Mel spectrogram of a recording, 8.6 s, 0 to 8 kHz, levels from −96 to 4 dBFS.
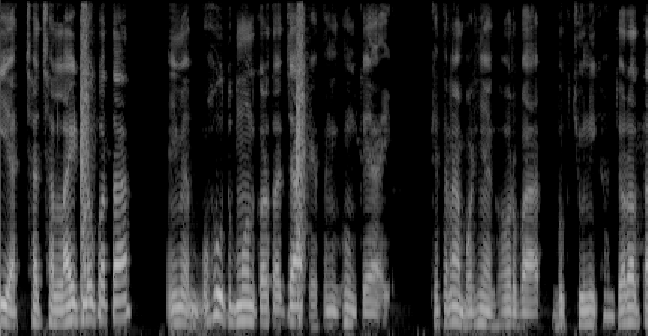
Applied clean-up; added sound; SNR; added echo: classical method spectral subtraction.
